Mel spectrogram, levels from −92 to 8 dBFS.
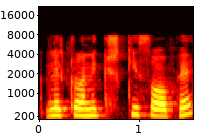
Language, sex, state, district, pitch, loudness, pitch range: Hindi, female, Chhattisgarh, Sukma, 235 Hz, -15 LUFS, 225-245 Hz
